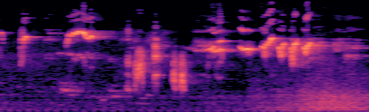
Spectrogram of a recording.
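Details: Greater green leafbird, a female calling to stir males into song, utters a high whistle, clipped buzzy notes, then a rapid run of bright chirps, with faint rustling noise near the end.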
